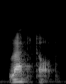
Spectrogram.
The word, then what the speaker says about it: laptop: So in laptop, it tells us it's on the first syllable, laptop.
